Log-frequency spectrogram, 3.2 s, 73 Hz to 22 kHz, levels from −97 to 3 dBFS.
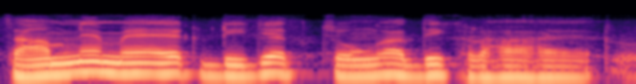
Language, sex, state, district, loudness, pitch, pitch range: Hindi, male, Haryana, Rohtak, -13 LUFS, 140 Hz, 130-155 Hz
